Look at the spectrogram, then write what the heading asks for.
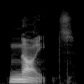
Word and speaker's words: knight: in other languages take knight in older english the k was actually pronounced and the now silent gh was more or less present english essentially co-opted the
